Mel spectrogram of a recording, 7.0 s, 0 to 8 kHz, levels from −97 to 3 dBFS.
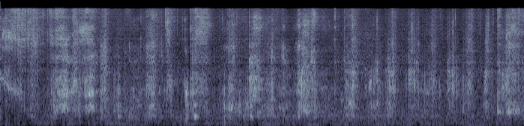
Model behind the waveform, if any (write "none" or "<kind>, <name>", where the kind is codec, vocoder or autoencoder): codec, DAC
